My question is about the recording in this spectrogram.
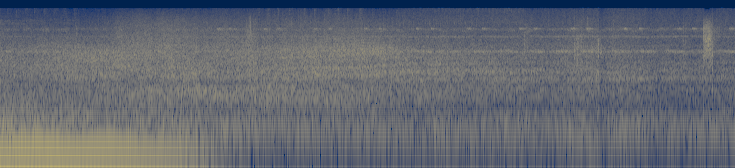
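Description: A deep rumbling boom that hits suddenly and holds for about two seconds, then thins into a broad rushing noise that slowly fades away.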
